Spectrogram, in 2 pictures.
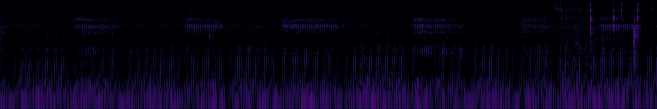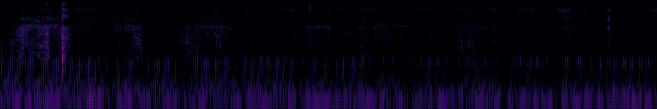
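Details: Long, unbroken purring by a Persian kitten in Japan greeting its owner who finally came back home; deep rhythmic rumble with brief handling noises and rustling in the middle.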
